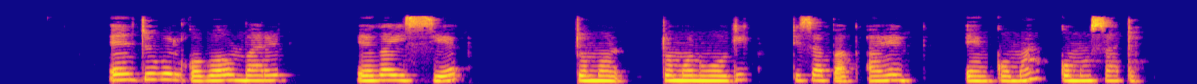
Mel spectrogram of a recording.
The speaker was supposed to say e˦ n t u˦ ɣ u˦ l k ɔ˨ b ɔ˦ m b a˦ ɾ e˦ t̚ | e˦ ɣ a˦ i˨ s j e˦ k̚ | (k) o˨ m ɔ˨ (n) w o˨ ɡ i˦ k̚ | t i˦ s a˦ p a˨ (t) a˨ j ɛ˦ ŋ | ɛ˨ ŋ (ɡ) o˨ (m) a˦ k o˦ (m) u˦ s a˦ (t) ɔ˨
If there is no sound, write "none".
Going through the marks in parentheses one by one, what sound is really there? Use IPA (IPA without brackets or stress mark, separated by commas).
t, n, k, k, m, m, t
